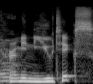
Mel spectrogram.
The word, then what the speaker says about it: hermeneutics: They even, one of the accepted pronunciations has a liquid U. So it's like hermeneutics.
